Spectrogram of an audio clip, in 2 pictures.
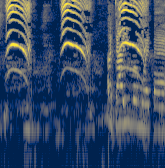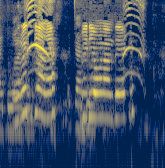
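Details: Three kittens born in a home, crying: a series of high, arching mews, about six in under seven seconds, some drawn out and wavering, with short quiet gaps between cries and a faint steady low hum underneath.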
